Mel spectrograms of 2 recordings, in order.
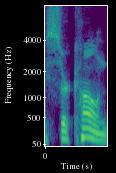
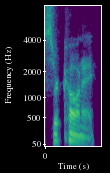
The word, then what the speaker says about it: Cercone: Cercone, is this the right pronunciation? It's actually Cercone, but I'm sure back in the old country it was Cercone.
